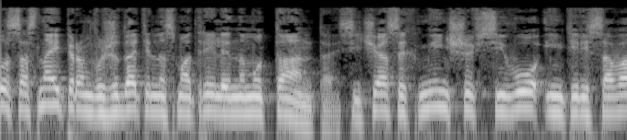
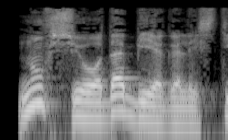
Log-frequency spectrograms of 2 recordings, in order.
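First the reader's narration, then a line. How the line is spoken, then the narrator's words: Quiet. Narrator (Russian): тихо произнес снайпер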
